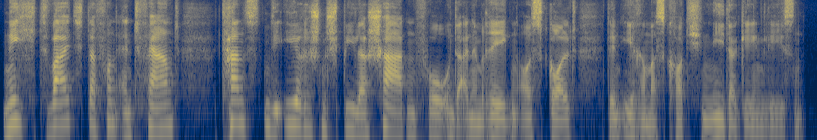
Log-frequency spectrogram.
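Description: A man narrating an audiobook in a lively, expressive reading style. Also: medium pitch, moderate pace. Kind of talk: scripted narration.

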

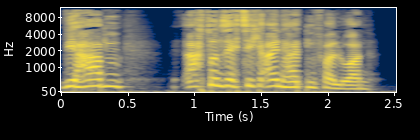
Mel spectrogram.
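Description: A man's voice: very high-pitched, animated, a little fast, sharp tone, no room sound, studio quality, pitched above the performer's own voice, full character voice. A male reader voicing a young female fleet tracking officer who reports losses in an urgent, clipped way.

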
